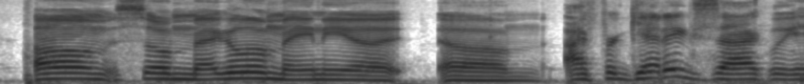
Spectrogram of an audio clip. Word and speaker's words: Megalomania: out because I I was calling your project melanoma and that's not the name of it great music by the way I appreciate it I just was mispronouncing it so it's called Mega low Mania that's right that's right how did you come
